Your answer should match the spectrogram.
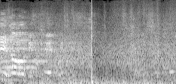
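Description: A single sharp thump of a football being kicked, about a second in, over steady low wind rumble on the microphone. A player's shout trails off at the start.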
